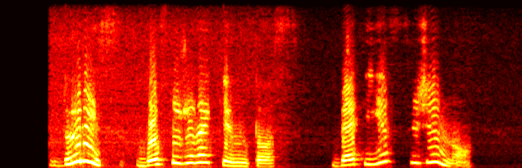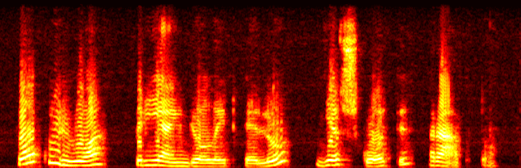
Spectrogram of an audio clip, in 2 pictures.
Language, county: Lithuanian, Tauragė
